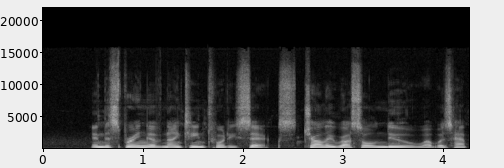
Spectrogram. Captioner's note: clock ticking; voiceover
